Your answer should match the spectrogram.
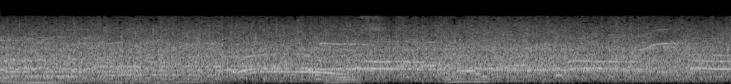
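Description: Sustained applause from a large audience fills the space, a dense wash of clapping that stays steady and loud throughout, with faint voices and murmurs mixed into the crowd noise.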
